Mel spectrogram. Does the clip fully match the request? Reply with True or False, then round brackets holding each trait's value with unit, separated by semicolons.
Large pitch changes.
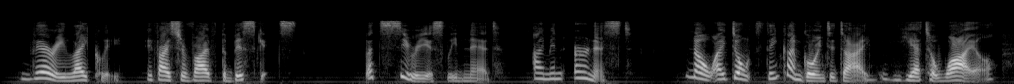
True (7.7 semitones)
